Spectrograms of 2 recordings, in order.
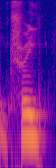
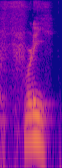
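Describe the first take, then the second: First: The word begins with a t sound. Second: The word begins with an f sound. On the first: This is how the speaker naturally says it. "I have to say three, like you know the tree" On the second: This is how people over here say it. "people say free"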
